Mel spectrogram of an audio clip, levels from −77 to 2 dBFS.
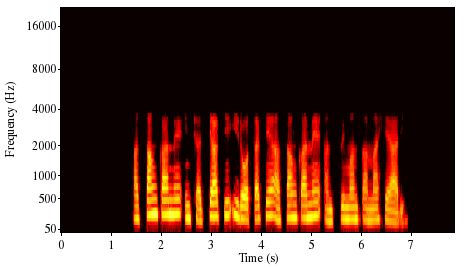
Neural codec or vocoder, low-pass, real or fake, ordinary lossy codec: codec, 16 kHz in and 24 kHz out, 1 kbps, XY-Tokenizer; 3.6 kHz; fake; Opus, 24 kbps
